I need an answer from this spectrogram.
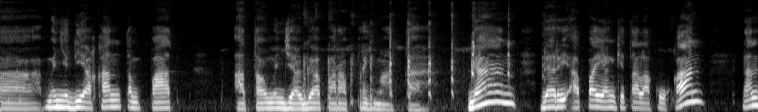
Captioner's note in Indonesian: tertawa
